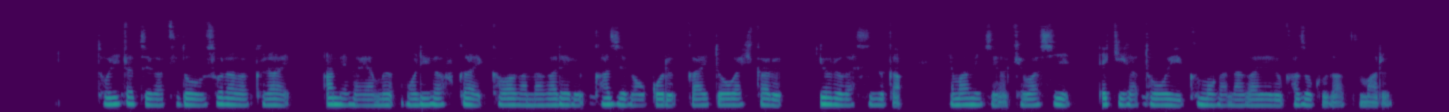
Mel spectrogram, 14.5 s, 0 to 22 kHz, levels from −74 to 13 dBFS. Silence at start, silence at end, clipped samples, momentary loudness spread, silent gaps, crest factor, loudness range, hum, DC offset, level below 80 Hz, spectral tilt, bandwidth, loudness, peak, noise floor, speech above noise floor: 1 s; 0.6 s; under 0.1%; 6 LU; none; 20 dB; 2 LU; none; under 0.1%; -86 dBFS; -5.5 dB/octave; 11 kHz; -37 LUFS; -16 dBFS; -68 dBFS; 32 dB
